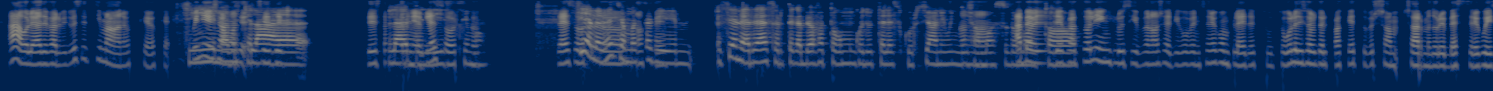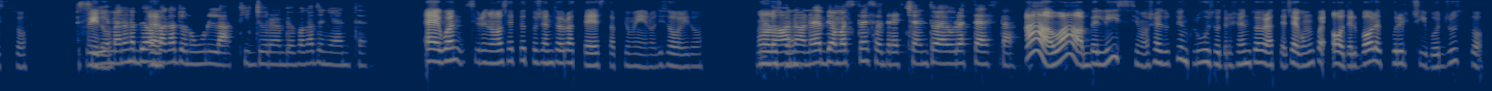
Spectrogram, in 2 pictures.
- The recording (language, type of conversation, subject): Italian, unstructured, Quanto sei disposto a scendere a compromessi durante una vacanza?
- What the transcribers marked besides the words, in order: tapping; other background noise; in English: "all inclusive"; "cioè" said as "ceh"; "cioè" said as "ceh"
